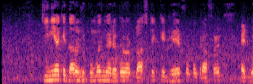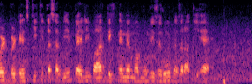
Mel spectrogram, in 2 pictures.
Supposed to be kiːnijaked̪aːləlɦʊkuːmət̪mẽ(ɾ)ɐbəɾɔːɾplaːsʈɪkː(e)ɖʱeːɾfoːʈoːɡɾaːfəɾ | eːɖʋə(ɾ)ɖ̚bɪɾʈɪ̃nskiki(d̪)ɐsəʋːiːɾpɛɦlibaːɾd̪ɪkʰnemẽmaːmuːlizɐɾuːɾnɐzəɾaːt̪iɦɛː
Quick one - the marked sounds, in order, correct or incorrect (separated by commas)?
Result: correct, correct, correct, incorrect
